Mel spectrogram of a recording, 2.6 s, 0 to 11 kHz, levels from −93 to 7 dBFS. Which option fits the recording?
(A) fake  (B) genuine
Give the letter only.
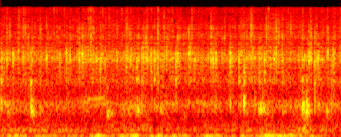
B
